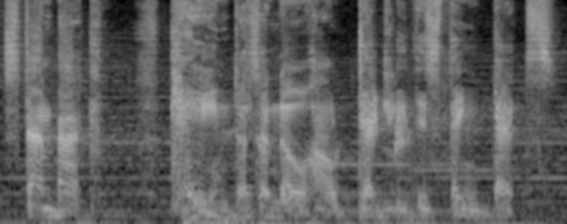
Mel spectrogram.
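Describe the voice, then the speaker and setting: An actor voicing a bloodthirsty, mocking demon from a video game, growling with slow, sardonic menace. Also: male voice, a bass voice, lively intonation, pushed and bright, soft background music, full character voice. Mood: menacing. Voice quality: gravelly, growling. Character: monstrous male demon living in a scythe, bloodthirsty, gleefully mocking. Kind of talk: video game character voice lines.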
